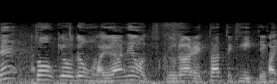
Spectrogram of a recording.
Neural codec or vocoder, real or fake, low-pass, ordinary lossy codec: none; real; 7.2 kHz; none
